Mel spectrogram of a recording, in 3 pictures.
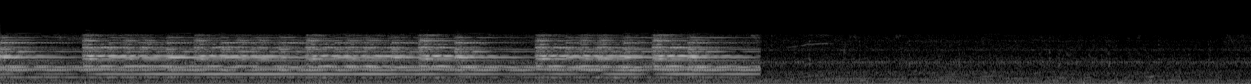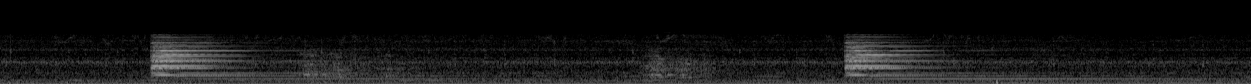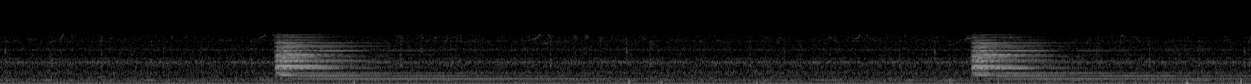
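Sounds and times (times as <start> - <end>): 
church bells ringing a rogation toll in Sangüesa: 0.0 - 7.7, 14.0 - 17.9, 21.0 - 25.0, 27.8 - 32.4, 34.7 - 37.5.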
